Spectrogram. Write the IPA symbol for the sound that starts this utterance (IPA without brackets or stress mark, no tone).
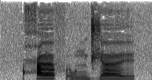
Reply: ħ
